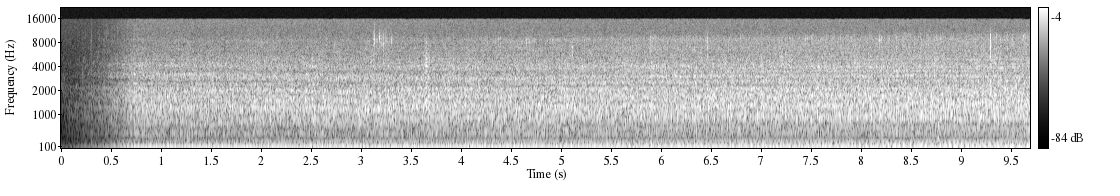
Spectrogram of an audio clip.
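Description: Massey Ferguson tractor's diesel engine running steadily under load while pulling a disc harrow through stubble, fading in over the first second.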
